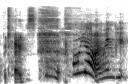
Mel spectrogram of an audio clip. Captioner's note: laughs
